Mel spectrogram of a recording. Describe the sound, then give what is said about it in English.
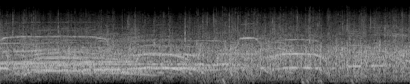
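Live audience applause and cheering at Bumbershoot: loud, continuous clapping with whistles and whoops rising through it, steady from start to finish. “Give him a warm welcome.”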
